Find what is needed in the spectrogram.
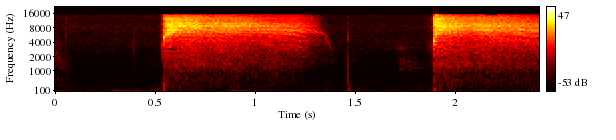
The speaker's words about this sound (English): Finally, when the steam hisses, make your own hissing sound in time with the music.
